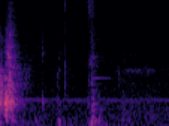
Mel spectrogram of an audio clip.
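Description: A knife chops through watermelon and knocks once on a plastic cutting board at the start, followed by a few faint soft cutting taps.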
